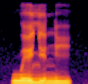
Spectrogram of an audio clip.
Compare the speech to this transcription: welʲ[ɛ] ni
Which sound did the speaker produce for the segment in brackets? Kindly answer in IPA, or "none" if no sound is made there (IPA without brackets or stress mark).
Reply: ɛ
